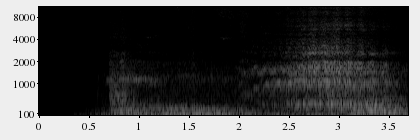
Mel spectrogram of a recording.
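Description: A horse neighs loudly after a brief moment of silence, a drawn-out whinny lasting about three seconds with no one talking.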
